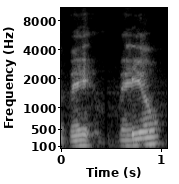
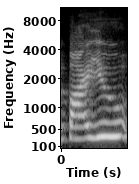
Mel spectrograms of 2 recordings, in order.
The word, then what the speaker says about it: bayou: A 20-year-old Jade McKenzie missing for four days found in the ba bao. Is that how you say it? The the bayou.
